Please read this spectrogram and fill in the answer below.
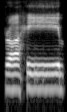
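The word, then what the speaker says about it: الرحيم: Nah, dua kata ro yang tasdid jadi ditekan. Rahim. Ditekan tapi jangan sampai bergetar.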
